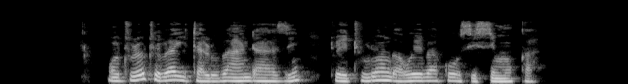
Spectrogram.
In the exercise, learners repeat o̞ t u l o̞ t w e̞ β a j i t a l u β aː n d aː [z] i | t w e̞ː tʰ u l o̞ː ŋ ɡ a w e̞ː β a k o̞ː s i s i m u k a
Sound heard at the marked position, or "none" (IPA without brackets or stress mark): z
